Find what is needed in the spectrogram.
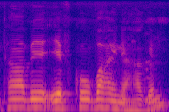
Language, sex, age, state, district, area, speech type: Bodo, male, 18-30, Assam, Kokrajhar, rural, spontaneous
